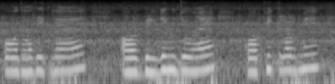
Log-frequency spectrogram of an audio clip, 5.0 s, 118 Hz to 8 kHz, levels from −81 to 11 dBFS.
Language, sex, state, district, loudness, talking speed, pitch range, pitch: Hindi, female, Bihar, West Champaran, -14 LUFS, 130 wpm, 210-230 Hz, 220 Hz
